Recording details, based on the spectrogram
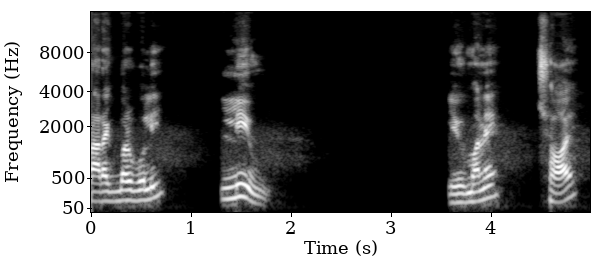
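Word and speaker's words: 七: মানে ছয় বা সিক্স এরপর আসি ছি ওই যে আমরা বাংলায় বলি না ছি এটা কোন কাজ হইলো ভাই ঠিক আছে ঐরকম একটা ধরেন প্রথম শব্দটা হবে ছি ছি মানে হচ্ছে সাত তো এখানে কিন্তু একটা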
